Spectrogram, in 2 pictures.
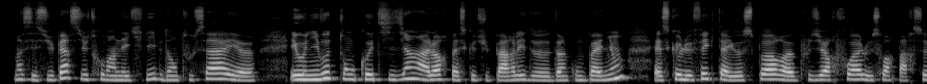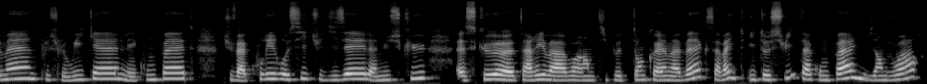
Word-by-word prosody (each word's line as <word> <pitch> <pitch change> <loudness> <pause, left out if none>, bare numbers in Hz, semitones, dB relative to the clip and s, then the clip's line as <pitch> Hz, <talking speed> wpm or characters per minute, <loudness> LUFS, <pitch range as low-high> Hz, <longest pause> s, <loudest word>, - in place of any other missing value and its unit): Bah, 230 - -3
c'est 225 -2 -5
super 210 +9 +1
si 295 - -6
tu - - -3
trouves 225 0 -6
un 200 -1 -1
équilibre 220 +5 -5
dans 200 -1 -3
tout 210 - -13
ça 255 +3 +3
et 215 - +1
heu, 185 -1 0 0.4
et 215 - +3
au 220 - +7
niveau 225 +6 +5
de 285 - -5
ton 240 -4 -3
quotidien, 230 +2 0
alors? 220 -1 +3
Parce 200 -1 -2
que 215 - -8
tu 205 -1 -12
parlais 200 +2 0
de 195 -2 -4
d'un 195 +1 -1
compagnon. 205 - 0 0.3
Est-ce 195 0 -1
que 235 - +1
le 215 -2 +2
fait 255 +5 0
que 250 - -17
tu 245 - -1
ailles 195 -2 +1
au 195 - -2
sport, 235 +3 +3
heu, 190 -1 +4
plusieurs 210 0 -2
fois 230 -1 +2
le 220 -3 -2
soir 205 0 -4
par 180 -1 -5
semaine, 255 +4 +1
plus 220 -3 -13
le - - -5
week-end, 260 +6 0
les 185 -4 -6
compètes, 265 +5 0 0.3
tu 215 - -13
vas 180 -3 +3
courir 250 +6 -2
aussi, 240 +2 -1
tu 250 -4 -12
disais, 245 +5 +2
la 215 - +1
musculation. 225 +8 -3 0.2
Est-ce 195 0 -1
que, 230 -3 +6
heu, - - -2
tu 205 - -2
arrives 215 +3 +2
à 195 -1 +5
avoir 195 0 -1
un 195 0 -5
petit 190 +1 -18
peu 200 -1 -7
de 195 - -21
temps 215 0 -5
quand 215 -1 -1
même 200 0 0
avec 250 - +1
ça 330 - -3
va, - - +2 0.2
il 220 - -6
te 220 0 0
suit, 220 +7 -3
il - - -14
t'accompagne, 245 +5 +3
il 255 - -5
vient 200 -2 -4
te - - -9
voir? 245 +9 +1
220 Hz, 265 wpm, -23 LUFS, 200-245 Hz, 0.4 s, au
